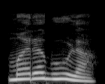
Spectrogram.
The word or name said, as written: ಮರಗಾಳಿ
